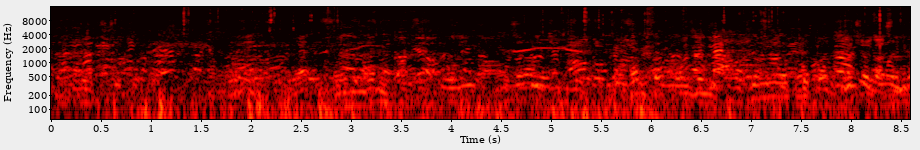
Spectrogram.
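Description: A crowd of spectators chatters and talks close by outdoors.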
